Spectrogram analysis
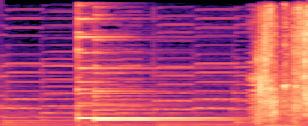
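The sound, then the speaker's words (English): A video game doorbell sounds a clear two-tone ding-dong chime. The tones hold and slowly fade, and the chime stands alone without talk. “If you ring the bell, he'll come greet you.”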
